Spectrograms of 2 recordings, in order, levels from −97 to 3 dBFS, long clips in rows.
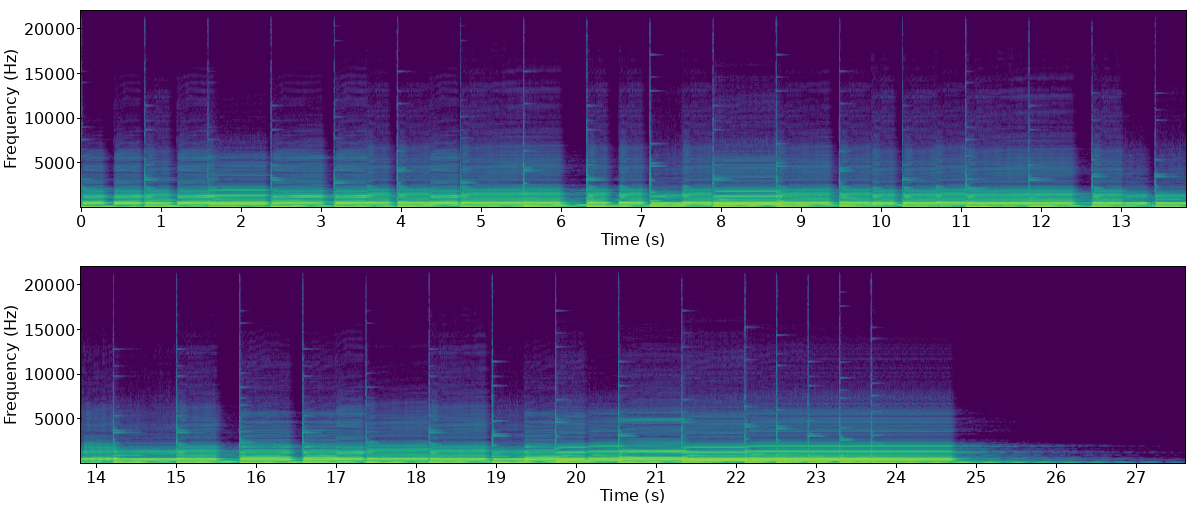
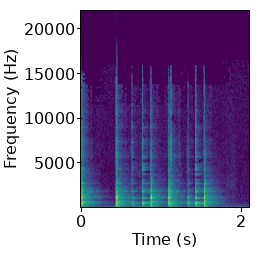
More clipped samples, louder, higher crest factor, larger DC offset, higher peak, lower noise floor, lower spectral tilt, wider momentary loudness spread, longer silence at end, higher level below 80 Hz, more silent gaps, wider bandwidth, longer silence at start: neither; first, -16 LUFS vs -25 LUFS; second, 14 dB vs 26 dB; neither; about the same, -2 dBFS vs 0 dBFS; first, -59 dBFS vs -52 dBFS; first, -10 dB/octave vs -4 dB/octave; about the same, 5 LU vs 3 LU; first, 1.4 s vs 0.45 s; first, -30 dBFS vs -48 dBFS; neither; second, 6.6 kHz vs 16 kHz; about the same, 0 s vs 0 s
